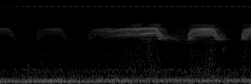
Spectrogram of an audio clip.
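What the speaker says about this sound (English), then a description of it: "Birds are chirping." Ambient birdsong on a golf course in the video game Hot Shots Golf 3, a few bright repeated chirps and calls over a steady low background hum, fairly quiet and without talk.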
